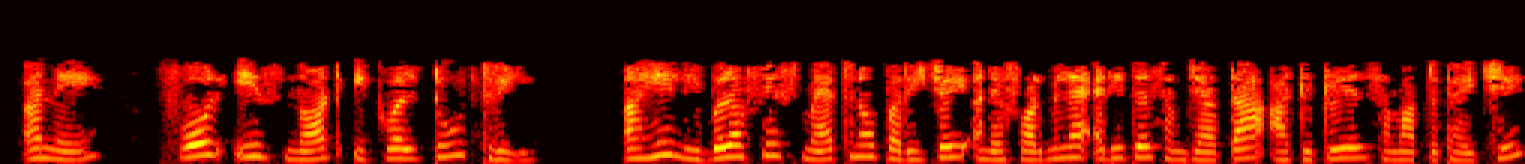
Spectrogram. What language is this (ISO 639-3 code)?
guj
